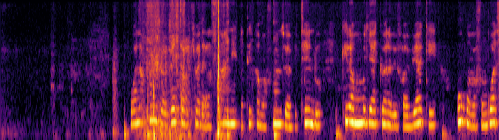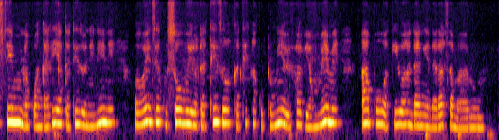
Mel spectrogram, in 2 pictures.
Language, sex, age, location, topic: Swahili, female, 36-49, Dar es Salaam, education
